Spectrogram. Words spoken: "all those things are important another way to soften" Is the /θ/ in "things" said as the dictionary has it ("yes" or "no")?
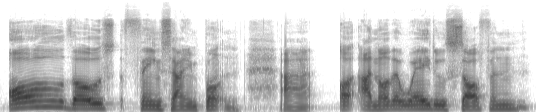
yes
